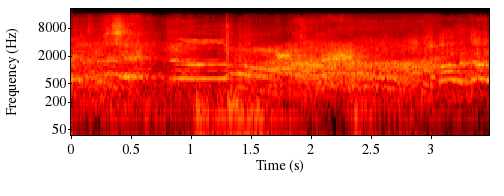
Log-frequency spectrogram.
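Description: A body thuds onto a wrestling ring mat.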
